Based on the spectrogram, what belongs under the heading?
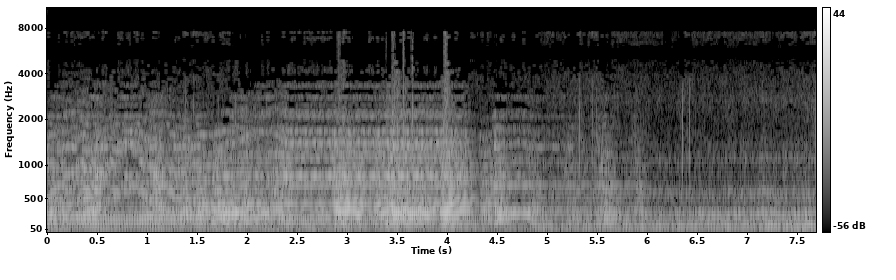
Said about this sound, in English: Well, you can't jump a moving train, Mark. You'll get killed. The engine doesn't have too much steam up yet.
